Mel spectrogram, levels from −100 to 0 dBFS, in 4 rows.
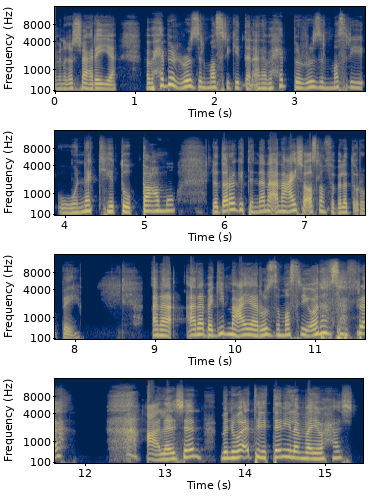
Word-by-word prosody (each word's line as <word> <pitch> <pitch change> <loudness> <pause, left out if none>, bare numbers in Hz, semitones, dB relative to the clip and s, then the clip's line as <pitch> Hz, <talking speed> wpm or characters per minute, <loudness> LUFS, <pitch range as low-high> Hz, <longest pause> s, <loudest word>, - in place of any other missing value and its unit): من 155 0 -10
غير 170 +2 -5
شِعرية. 160 -4 -1 0.4
فباحب 255 +11 0
الرز 220 -3 +1
المصري 190 0 -3
جدًا، 185 -2 -5
أنا 170 0 -5
باحب 225 +8 -5
الرز 195 +2 -3
المصري 190 0 -7
ونكهته 185 +5 -2
وطعمه، 205 +4 0 0.5
لدرجة 225 +7 +1
إن 185 +1 -6
أنا 200 0 +2
أنا 200 - +1
عايشة 210 +4 +3
أصلًا 205 - -2
في 170 - -9
بلد 165 +1 -4
أوروبية. 130 -4 -8 0.9
أنا 200 0 +4 0.3
أنا 220 +3 +5
باجيب 225 +4 0
معايا 210 -2 +4
رز 205 +1 0
مصري 210 0 -2
وأنا 235 +8 +4
مسافرة 260 +1 +2 1.1
علشان 215 +10 +4 0.2
من 235 +1 +3
وقت 275 +3 +4
للتاني 275 +2 +2
لما 230 -3 +4
يوحش 230 +3 -1
205 Hz, 140 wpm, -22 LUFS, 180-230 Hz, 1.1 s, أنا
